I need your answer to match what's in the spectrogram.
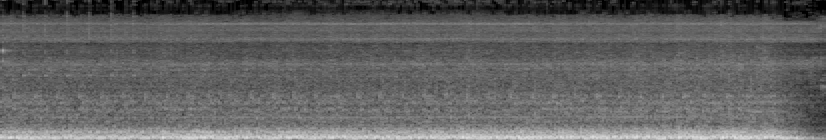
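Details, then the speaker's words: Petrol engine idling with one spark plug wire pulled to test for a misfire without tools: a rough, lumpy, stumbling beat because one cylinder isn't firing. "So you can see the engine's running fine now, but if we pull the plug out, we got a misfire."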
